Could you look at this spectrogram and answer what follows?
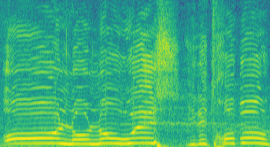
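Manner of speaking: loud, high-pitched, hyped outburst.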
